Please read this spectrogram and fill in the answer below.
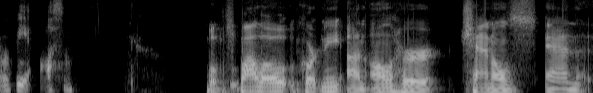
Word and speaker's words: Courtenay: little bit differently it's spelled like courtin it's pronounced Courtney but it's c r t n a y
